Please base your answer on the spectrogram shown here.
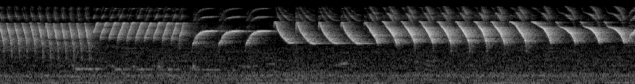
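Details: Vigorous canary song meant to trigger other canaries: a rapid buzzy trill steps up to a higher trill, then gives way to loud rising-and-falling swept notes repeated about twice a second.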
